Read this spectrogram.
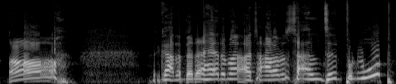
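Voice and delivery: high-pitched mock dismay; hammed-up regret. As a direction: squeal it like a cartoon flop. Hammed-up self-mockery.

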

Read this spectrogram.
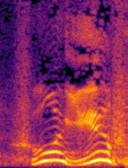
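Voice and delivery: jumps high on a startled "Who are you?". Retold or imitated. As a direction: sound suddenly woken and alarmed. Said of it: "He's startled".

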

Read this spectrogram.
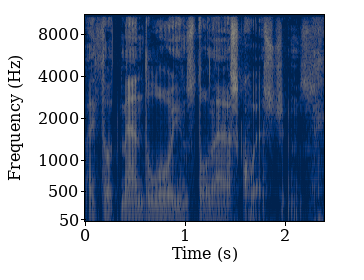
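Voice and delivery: lightly attempted German accent, low and soft; a low, quiet, half-hearted go at a German accent; understated mock-German accent, voice dropped; Werner Herzog. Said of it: "I can't do a Werner Herzog accent".

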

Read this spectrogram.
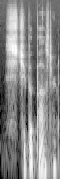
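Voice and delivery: a soft, unvoiced under-the-breath insult; muttered aside. Real, not acted. The host mutters an insult about a rival podcaster, under his breath. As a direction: mutter it nearly to yourself.

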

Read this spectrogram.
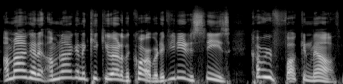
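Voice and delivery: high-pitched scolding, rushed at first; acted exasperation. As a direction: lay down the rule, fed up. Exasperated driver answers the passenger.

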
